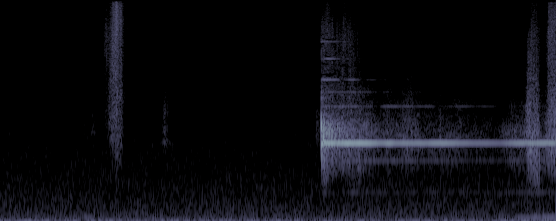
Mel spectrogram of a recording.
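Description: A single bell-like chime from a phone timer starting, one clear tone that begins about two and a half seconds in and slowly fades. It follows a brief soft rustle or tap a little under a second in.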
